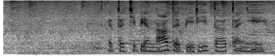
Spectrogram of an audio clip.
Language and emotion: Russian, neutral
